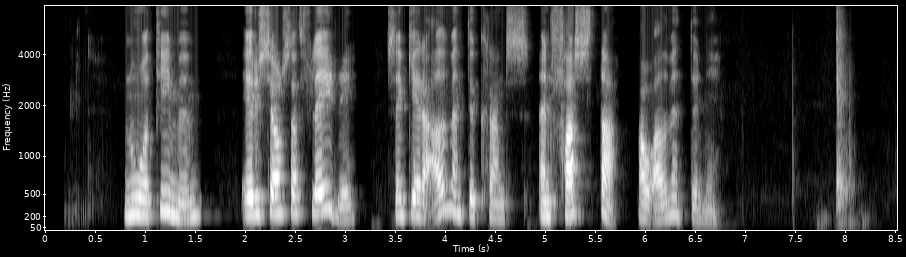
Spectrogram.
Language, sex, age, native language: Icelandic, female, 40-49, Icelandic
